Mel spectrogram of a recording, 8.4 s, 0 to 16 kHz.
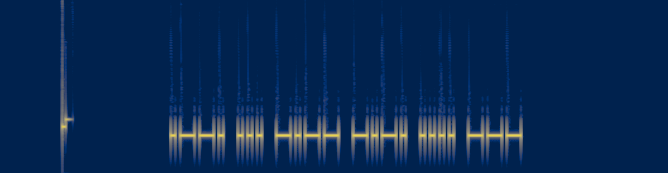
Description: Morse code, heard as a keyed tone, about 20 wpm, 700 Hz. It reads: PSYCHO
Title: Build A Word - 6 Letters At A Time - 12-Letter Words - 20wpm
